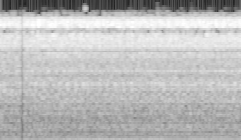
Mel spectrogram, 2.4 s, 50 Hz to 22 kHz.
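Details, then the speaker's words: 2013 Honda Civic idling after replacing the battery fuse that caused a no-crank, no-start: smooth, even idle with a steady low hum, no knocks, misses or ticking; fixed. "it's now fixed and it's cost us 15 for the fuse"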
